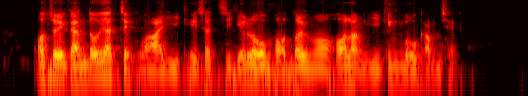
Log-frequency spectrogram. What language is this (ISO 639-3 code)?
yue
